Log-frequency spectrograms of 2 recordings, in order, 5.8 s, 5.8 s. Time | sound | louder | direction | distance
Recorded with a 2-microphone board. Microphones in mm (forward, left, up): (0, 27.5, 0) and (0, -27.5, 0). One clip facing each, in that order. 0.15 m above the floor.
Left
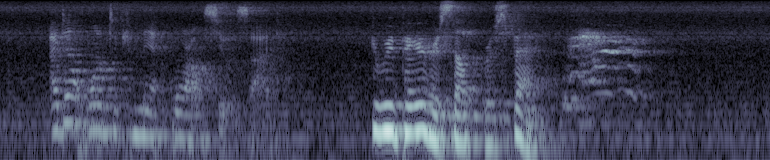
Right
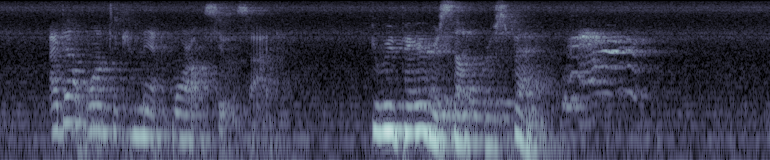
0.4 | a woman speaking | right 1 dB | 15° right (ahead or behind) | 3 m
2.8 | a woman speaking | left 2 dB | 30° left (ahead or behind) | 1.4 m
4.2 | a cat meowing | right 1 dB | 5° right (ahead or behind) | 3.5 m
